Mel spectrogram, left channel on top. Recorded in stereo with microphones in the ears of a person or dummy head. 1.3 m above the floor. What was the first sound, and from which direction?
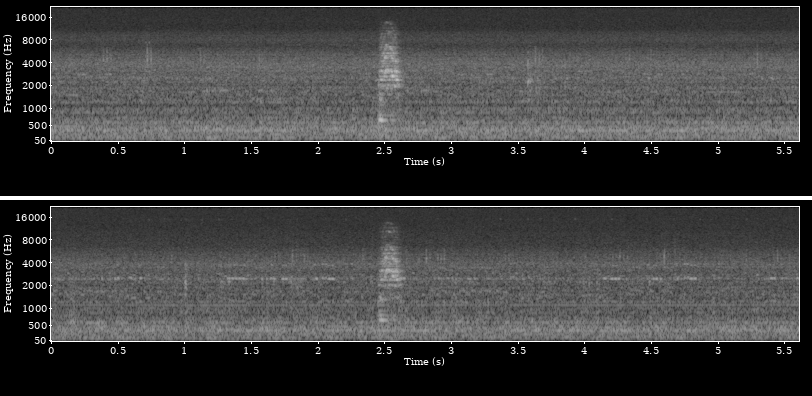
A guitar, 65° left (ahead or behind).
